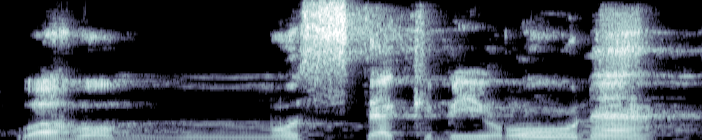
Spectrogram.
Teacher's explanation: ميم ساكنة مدغمة في الميم المضمومة بغنة حركتين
